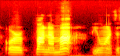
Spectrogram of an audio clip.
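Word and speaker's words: Panamá: 2023 we are going to drum roll please panama or panama if you want to say it correctly let's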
